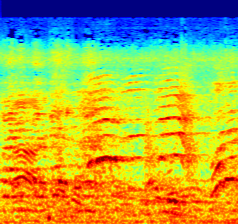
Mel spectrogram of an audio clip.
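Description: Several high-pitched women's voices shouting and calling out at once, as players and onlookers call during a futsal game.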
